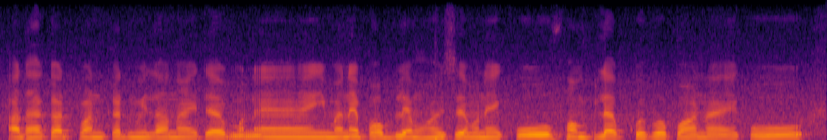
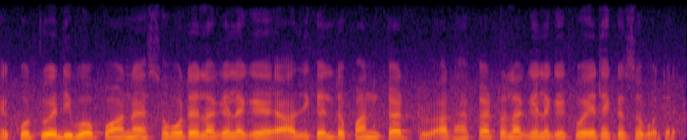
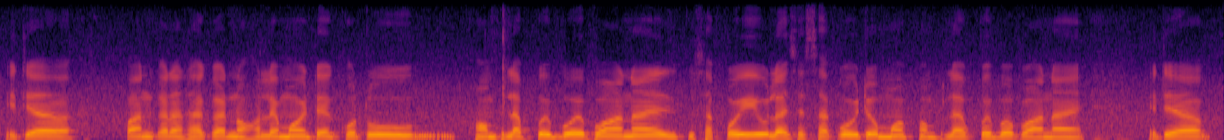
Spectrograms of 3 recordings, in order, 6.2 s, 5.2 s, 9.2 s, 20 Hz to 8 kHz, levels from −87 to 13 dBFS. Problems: constant background noise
